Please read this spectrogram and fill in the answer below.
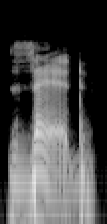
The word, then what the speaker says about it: zed: It is named Zed with a short e in England, Canada, Australia, and New Zealand. In America, the letter is Z with a long e.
